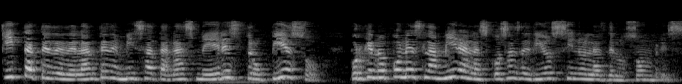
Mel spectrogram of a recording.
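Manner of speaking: normal talking voice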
